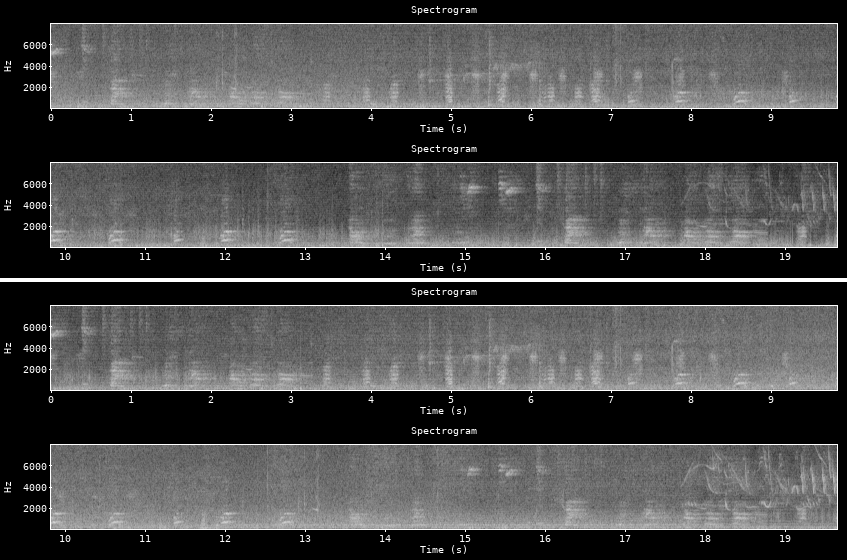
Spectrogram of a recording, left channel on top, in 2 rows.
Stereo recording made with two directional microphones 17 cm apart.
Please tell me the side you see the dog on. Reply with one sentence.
In this clip you hear the dog in the centre.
